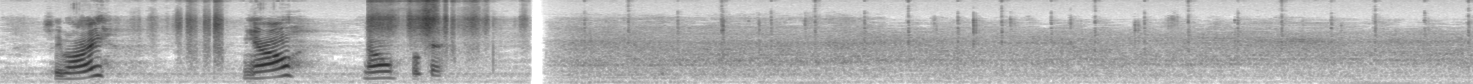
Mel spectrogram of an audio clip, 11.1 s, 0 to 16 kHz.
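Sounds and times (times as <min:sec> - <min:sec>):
turn signal ticking: 0:04.1 - 0:11.0.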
